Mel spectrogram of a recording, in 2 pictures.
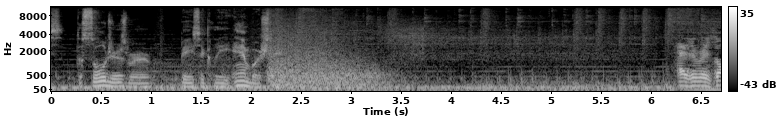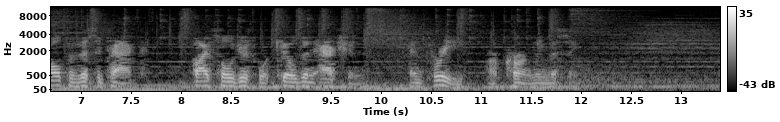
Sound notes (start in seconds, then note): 2.1 gunfire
